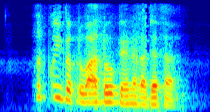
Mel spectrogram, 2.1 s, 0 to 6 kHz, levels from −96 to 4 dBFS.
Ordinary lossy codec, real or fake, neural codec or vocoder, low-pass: AAC, 24 kbps; fake; codec, 16 kHz in and 24 kHz out, 0.8 kbps, FocalCodec, streaming, 65536 codes; 5.4 kHz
